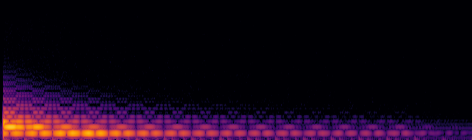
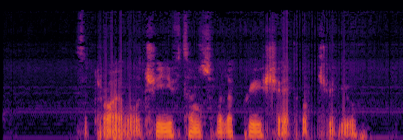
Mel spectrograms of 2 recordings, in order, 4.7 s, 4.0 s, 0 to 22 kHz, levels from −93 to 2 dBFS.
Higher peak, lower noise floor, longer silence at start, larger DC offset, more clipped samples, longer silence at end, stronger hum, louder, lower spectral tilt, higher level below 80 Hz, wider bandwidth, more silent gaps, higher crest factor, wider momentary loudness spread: first, -8 dBFS vs -14 dBFS; first, -70 dBFS vs -66 dBFS; second, 0.05 s vs 0.75 s; neither; neither; first, 2.6 s vs 0.35 s; neither; first, -24 LUFS vs -34 LUFS; first, -13.5 dB/octave vs -5.5 dB/octave; second, -68 dBFS vs -52 dBFS; second, 1.6 kHz vs 17 kHz; neither; about the same, 18 dB vs 20 dB; first, 26 LU vs 11 LU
